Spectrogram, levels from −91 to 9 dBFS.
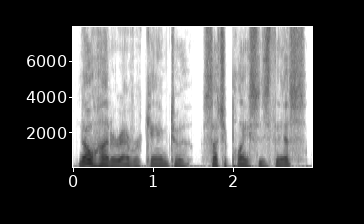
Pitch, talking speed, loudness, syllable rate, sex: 125 Hz, 200 wpm, -19 LUFS, 5.0 syllables/s, male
